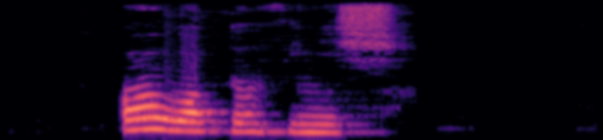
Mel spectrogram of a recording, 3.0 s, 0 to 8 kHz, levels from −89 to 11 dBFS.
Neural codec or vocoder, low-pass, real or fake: none; 7.2 kHz; real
